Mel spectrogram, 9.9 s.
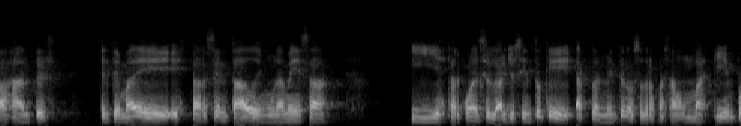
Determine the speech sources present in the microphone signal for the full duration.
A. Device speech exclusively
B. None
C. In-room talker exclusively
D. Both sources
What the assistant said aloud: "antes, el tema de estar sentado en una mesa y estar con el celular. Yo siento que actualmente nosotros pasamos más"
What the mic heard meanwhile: A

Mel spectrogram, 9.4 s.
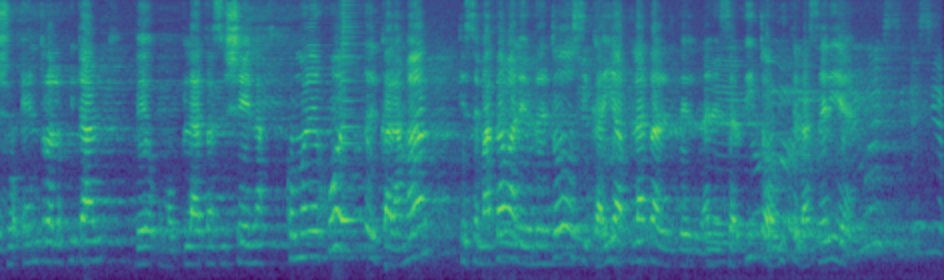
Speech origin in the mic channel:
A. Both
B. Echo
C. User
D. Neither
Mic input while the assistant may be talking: A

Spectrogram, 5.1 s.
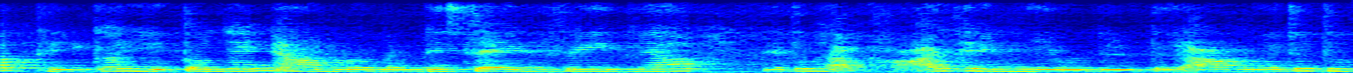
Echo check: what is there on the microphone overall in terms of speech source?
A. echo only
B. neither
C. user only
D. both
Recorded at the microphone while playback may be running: A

